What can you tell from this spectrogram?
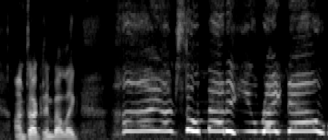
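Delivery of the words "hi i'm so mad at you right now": funny, very high, loud cartoon squeak. Showing how to imagine an angry person's voice: cartoonish funny squeaky voice. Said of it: "cartoonish, funny squeaky".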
